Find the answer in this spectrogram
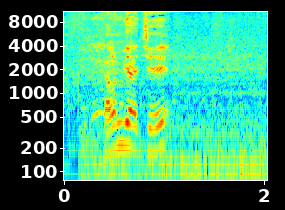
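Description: Steady low rumble of a car on the move, heard inside the cabin, with a man's voice speaking briefly about half a second in.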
